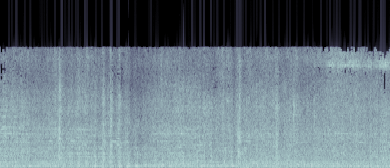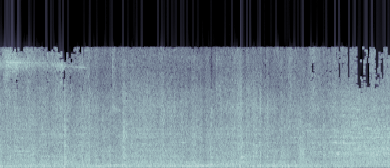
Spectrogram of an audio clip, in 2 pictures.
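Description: Freight train of enclosed autorack cars rolling past at steady speed: a continuous rumble of steel wheels on rail, with sharp clacks as the wheels cross rail joints.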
